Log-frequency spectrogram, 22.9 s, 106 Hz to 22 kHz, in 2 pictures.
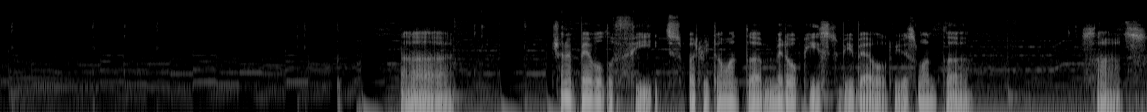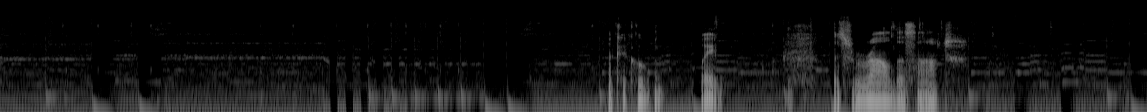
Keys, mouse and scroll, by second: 0.1 g, 1.2 click, 1.7 g, 3.1 z, 3.3 Tab, 3.4 scroll down 2, 3.5 shift+right click, 3.7 3, 4.0 1, 4.4 alt+a, 4.7 alt+shift+right click, 5.5 alt+shift+right click, 5.9 2, 6.2 shift+right click, 7.0 ctrl+v, 9.1 ctrl+b, 10.8 Tab, 10.9 scroll down 2, 10.9-11.4 middle drag, 11.4 alt+a, 11.5 scroll down 1, 11.6-12.1 middle drag, 12.1 scroll down 3, 12.2-13.2 middle drag, 13.2 ctrl+z, 14.0-18.4 middle drag, 18.4 KP_7, 18.6 Tab, 19.0 shift+middle drag, 19.1 scroll up 1, 19.3 z, 19.6 1, 19.8 drag, 20.6 drag, 21.3 click, 22.1 z, 22.4 g.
